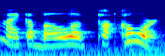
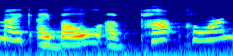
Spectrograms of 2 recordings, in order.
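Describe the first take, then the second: First: POPCORN oddly accented on CORN; weight shifted to the end of POPCORN; stress on second syllable. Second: POPCORN with a strong POP, rising question; stress on first syllable. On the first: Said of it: "So do you make a bowl of popcorn". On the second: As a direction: say POPCORN as POP-corn, louder. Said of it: "the pop is a little stronger". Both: Shown as a demonstration.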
